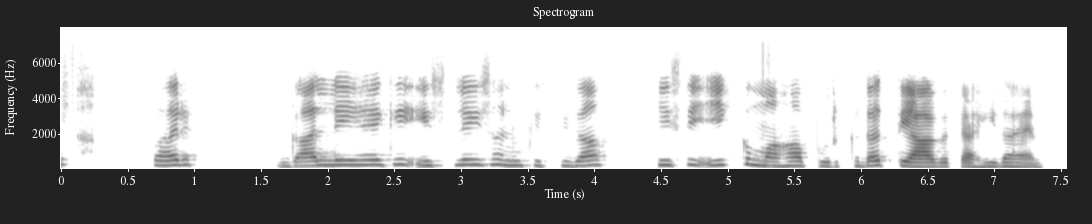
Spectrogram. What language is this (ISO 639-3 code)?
pan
